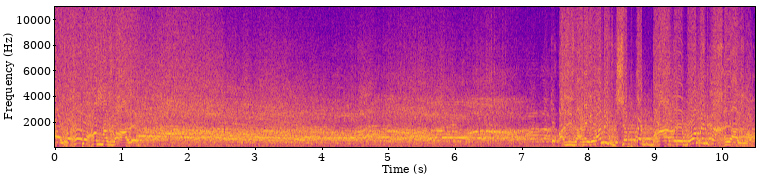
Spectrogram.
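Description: A man speaks loudly and with feeling through a microphone and loudspeaker.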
